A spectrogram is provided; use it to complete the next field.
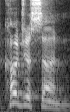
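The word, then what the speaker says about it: Gojoseon: The Kojoseon, and I know that's spelled with a G, but we all know that the G's and K's and things are roughly interchangeable. And the EU or EON here makes like a sound, so Kojoseon.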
